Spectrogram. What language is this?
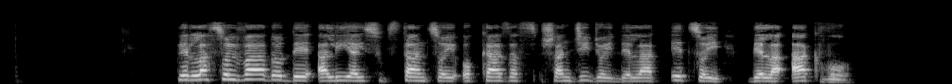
Esperanto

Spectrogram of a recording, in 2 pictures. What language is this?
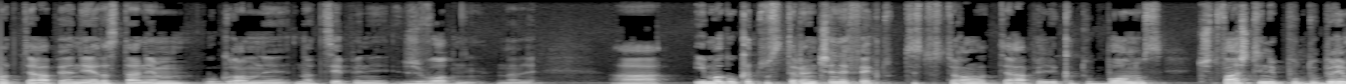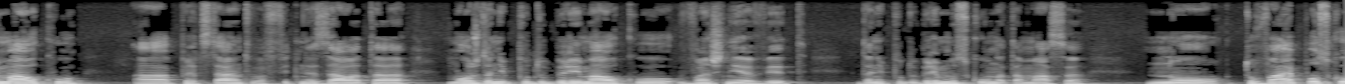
Bulgarian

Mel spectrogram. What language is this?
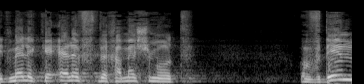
Hebrew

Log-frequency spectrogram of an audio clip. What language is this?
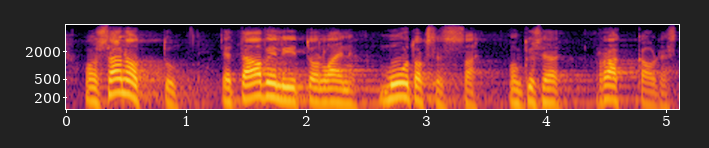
Finnish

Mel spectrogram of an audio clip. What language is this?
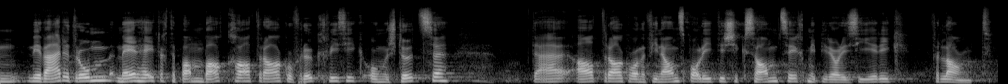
Swiss German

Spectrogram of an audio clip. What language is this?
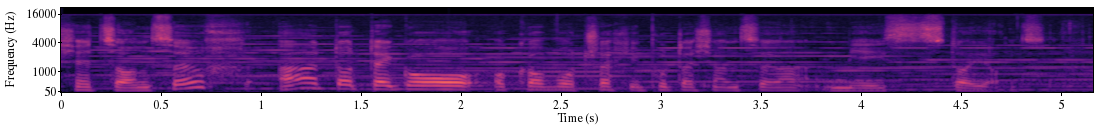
Polish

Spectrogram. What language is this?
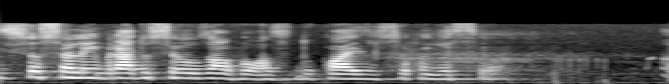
Portuguese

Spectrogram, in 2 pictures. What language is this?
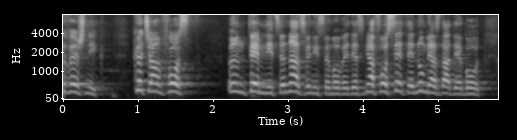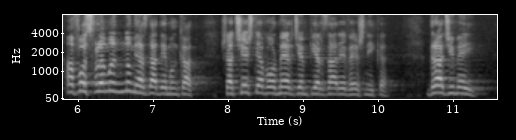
Romanian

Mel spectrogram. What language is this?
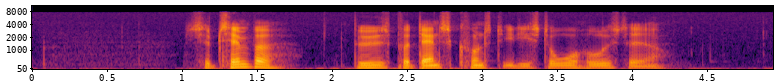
Danish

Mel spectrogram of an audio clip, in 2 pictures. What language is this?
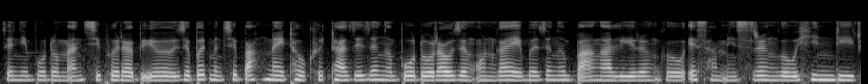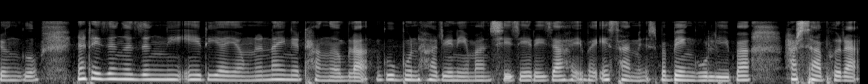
Bodo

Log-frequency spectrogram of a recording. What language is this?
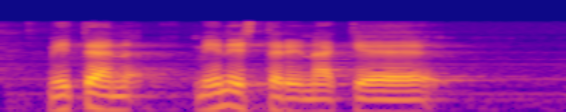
Finnish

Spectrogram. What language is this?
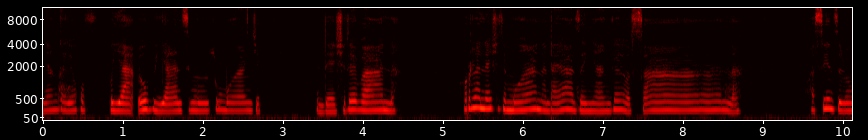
Tsotso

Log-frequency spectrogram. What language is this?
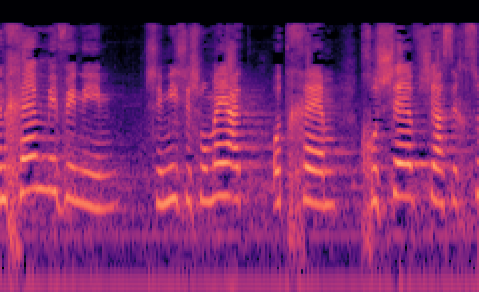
Hebrew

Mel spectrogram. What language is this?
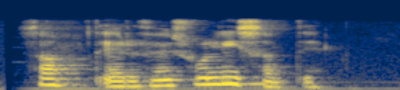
Icelandic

